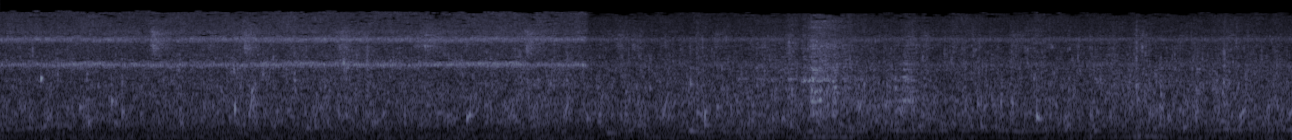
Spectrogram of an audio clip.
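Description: Swollen river water flowing and trickling steadily. A thin, steady high whine sits over it and stops abruptly about three seconds in.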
